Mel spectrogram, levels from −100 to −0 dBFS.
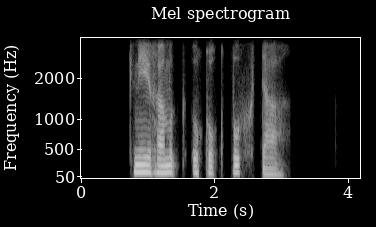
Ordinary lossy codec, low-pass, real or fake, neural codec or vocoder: Opus, 16 kbps; 3.6 kHz; fake; codec, 16 kHz, 2 kbps, X-Codec, WavLM features, trained on Multilingual LibriSpeech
